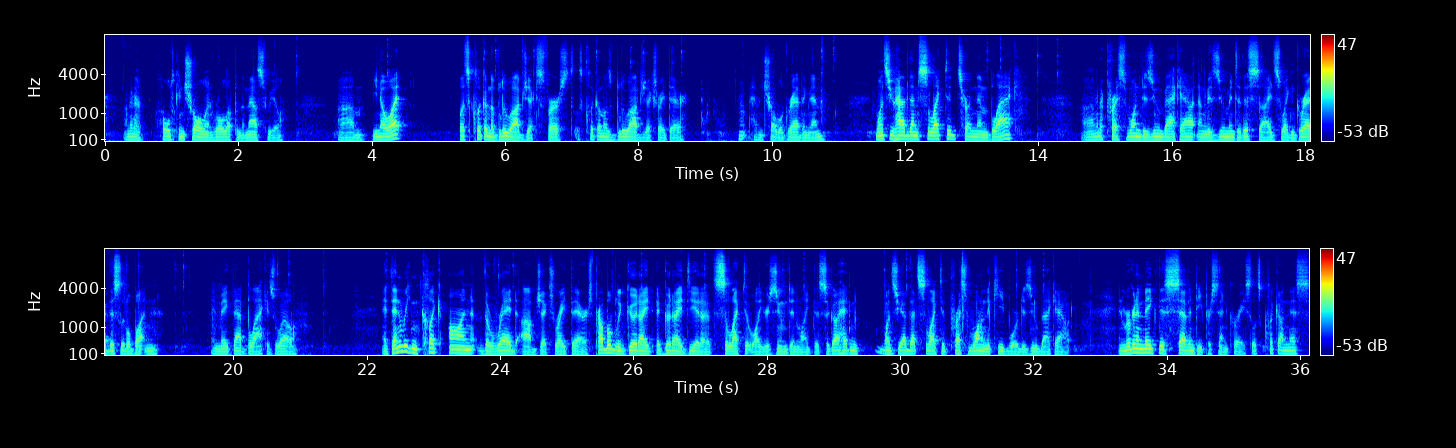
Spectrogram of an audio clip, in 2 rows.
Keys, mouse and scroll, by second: 1.5-2.6 ctrl+scroll up 4, 3.0-4.6 ctrl+drag, 5.8 click, 6.4 click, 7.3 click, 8.0 click, 8.6 click, 9.4-9.7 ctrl+scroll up 2, 10.9 click, 13.4 click, 14.2 click, 15.3 1, 16.7-17.7 ctrl+scroll up 4, 18.6 click, 19.3 click, 20.9 click, 21.5-22.7 drag, 24.1 click, 25.9 click, 26.9 click, 28.4 click, 29.9 click, 31.1 1, 31.9 click.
